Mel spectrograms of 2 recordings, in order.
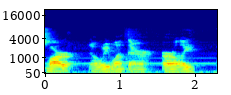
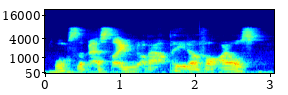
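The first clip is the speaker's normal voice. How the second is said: put-on Scottish accent. Retelling a joke told to a comedian, in the Scottish comedian's voice. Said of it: "I'm gonna say it in the uh, Scottish comedian's voice".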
